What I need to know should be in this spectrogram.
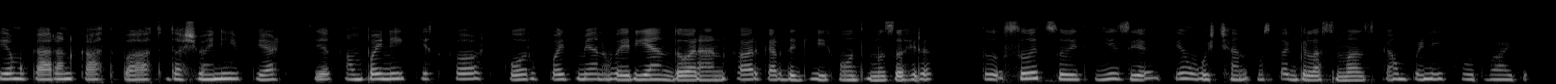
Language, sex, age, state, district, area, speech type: Kashmiri, female, 30-45, Jammu and Kashmir, Kulgam, rural, read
